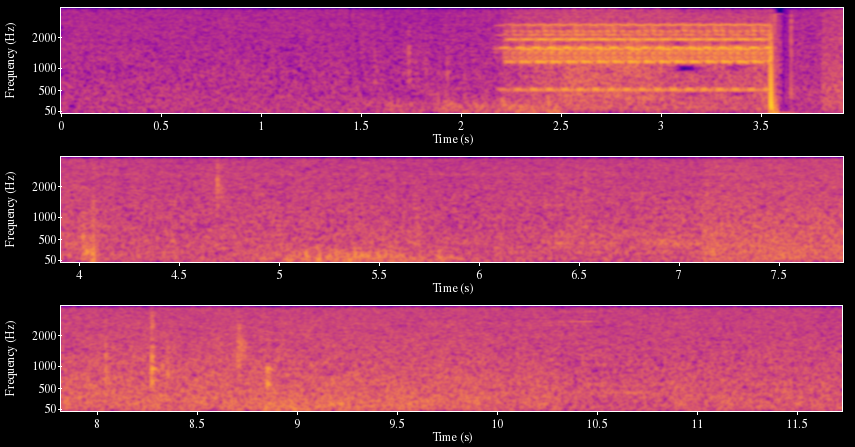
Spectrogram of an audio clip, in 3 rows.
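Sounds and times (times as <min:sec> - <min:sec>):
faint hiss of noise: 0:00.0 - 0:11.7
electronic telephone ring from a phone call in a hotel room: 0:02.2 - 0:03.6.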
